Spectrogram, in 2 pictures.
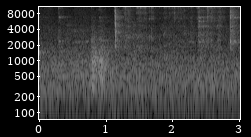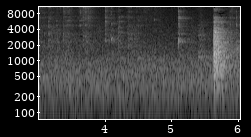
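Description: Laboratory glassware clinking and knocking against a glass bench top as a pipette, a volumetric flask and small beakers are handled. There are scattered light clinks and taps, with one louder knock near the end, over a faint steady hum.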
